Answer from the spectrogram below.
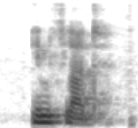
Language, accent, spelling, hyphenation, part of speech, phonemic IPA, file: English, Southern England, inflood, in‧flood, noun / verb, /ˈinˌflʌd/, LL-Q1860 (eng)-inflood.wav
- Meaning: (noun) The act or process of flooding or flowing in; an inflow or influx; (verb) 1. Of a river, water, etc.: to flood or flow into (a place) 2. To flood or flow in; to inflow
